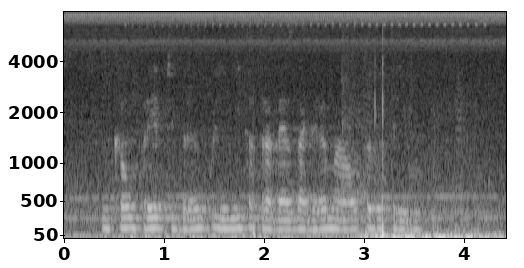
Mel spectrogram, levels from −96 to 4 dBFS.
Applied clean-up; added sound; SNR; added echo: none; Cricket; -2 dB; reverberation time 0.7 s.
